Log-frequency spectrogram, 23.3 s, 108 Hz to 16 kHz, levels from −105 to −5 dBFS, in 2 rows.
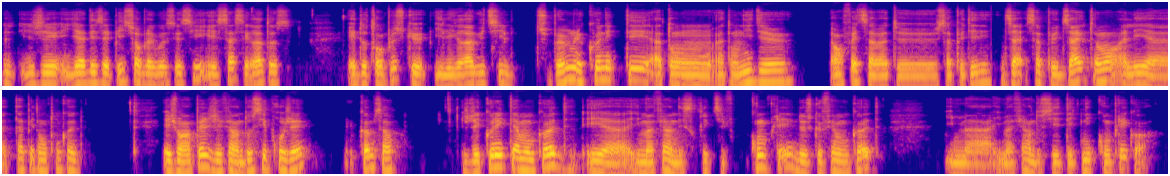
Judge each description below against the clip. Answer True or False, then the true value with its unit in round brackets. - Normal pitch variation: True (3.6 semitones)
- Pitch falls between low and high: False (120 Hz)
